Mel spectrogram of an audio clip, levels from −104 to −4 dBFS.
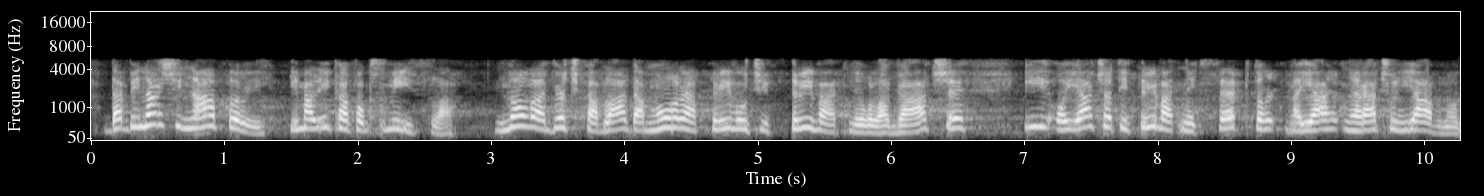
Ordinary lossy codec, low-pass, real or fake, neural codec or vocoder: none; 5.4 kHz; fake; vocoder, 22.05 kHz, 80 mel bands, HiFi-GAN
